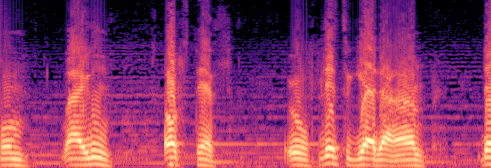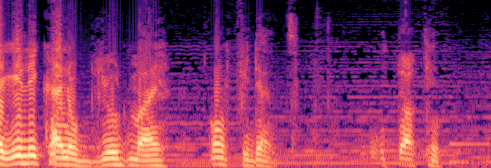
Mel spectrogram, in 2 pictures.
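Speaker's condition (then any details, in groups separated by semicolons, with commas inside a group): Cerebral palsy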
